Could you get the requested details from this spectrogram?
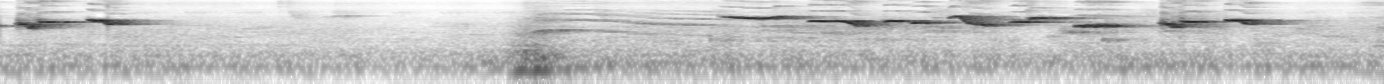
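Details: Morning song of an oriental magpie-robin, called kacer: a short burst of whistles, a pause with a soft low thump, then a rich run of clear, bending whistled notes that step up and down.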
